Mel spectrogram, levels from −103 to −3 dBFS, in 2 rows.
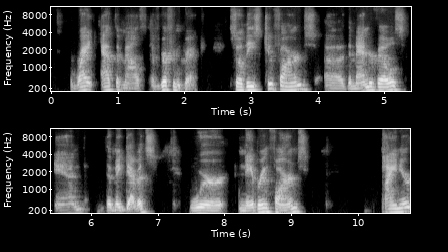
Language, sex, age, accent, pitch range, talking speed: English, male, 50-69, American, 110-150 Hz, 115 wpm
